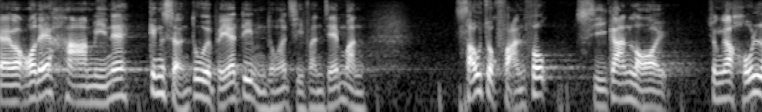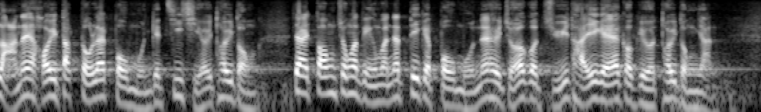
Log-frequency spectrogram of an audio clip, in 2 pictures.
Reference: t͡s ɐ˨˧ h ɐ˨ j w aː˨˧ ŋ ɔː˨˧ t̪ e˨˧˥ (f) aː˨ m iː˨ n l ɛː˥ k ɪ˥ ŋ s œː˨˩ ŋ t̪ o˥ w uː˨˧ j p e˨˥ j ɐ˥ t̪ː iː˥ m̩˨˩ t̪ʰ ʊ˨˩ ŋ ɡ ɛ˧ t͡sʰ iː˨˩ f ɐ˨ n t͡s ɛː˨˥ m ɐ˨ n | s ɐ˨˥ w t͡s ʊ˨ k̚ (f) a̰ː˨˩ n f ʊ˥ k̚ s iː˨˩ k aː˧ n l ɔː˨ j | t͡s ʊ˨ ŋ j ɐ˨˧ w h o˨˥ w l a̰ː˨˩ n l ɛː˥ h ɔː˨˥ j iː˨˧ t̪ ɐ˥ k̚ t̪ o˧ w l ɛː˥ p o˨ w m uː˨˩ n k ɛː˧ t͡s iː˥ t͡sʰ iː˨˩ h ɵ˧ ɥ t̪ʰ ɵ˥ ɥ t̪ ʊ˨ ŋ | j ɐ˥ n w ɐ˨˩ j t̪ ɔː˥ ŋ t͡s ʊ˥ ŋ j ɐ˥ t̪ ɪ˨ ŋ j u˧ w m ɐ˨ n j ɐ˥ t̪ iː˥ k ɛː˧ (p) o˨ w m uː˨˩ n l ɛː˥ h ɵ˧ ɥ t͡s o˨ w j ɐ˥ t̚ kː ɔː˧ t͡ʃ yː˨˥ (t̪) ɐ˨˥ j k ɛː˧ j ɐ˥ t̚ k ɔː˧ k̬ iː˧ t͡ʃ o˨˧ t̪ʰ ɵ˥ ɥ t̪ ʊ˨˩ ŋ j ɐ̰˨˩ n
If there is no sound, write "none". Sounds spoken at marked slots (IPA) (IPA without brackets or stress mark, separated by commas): h, f, p, t̪ʰ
